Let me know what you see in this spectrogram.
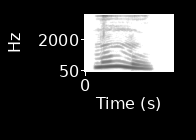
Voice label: "ಮೂಮೆ", Kannada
